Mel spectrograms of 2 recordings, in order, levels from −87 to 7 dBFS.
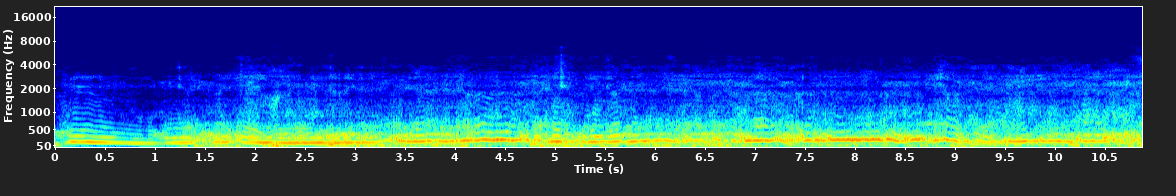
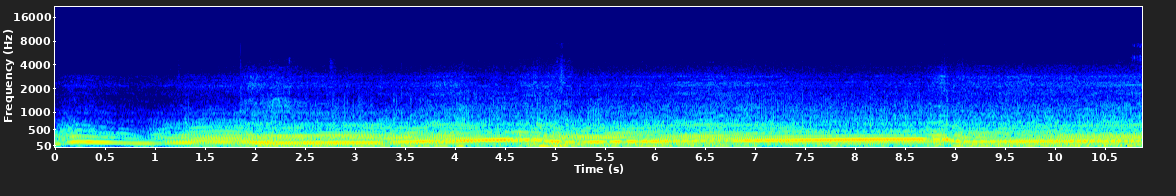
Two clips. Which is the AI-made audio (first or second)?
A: first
